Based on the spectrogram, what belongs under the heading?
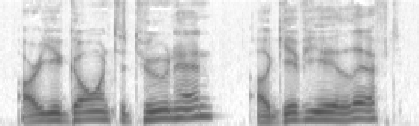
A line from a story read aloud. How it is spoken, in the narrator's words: the driver called out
